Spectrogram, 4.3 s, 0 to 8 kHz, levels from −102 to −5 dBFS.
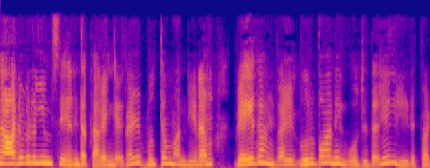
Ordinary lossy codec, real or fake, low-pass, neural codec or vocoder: MP3, 64 kbps; fake; 7.2 kHz; codec, 16 kHz in and 24 kHz out, 0.6 kbps, FireRedTTS-2 codec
